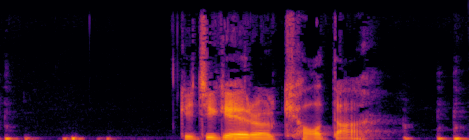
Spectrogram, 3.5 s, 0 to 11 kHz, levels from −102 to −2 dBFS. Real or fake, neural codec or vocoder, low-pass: real; none; 9.9 kHz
